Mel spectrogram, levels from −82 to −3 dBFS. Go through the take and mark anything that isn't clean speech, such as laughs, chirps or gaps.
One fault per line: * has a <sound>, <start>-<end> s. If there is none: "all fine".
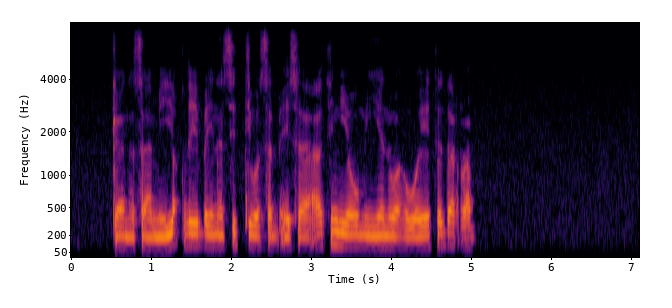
all fine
